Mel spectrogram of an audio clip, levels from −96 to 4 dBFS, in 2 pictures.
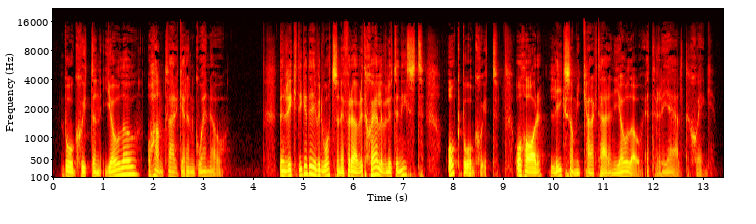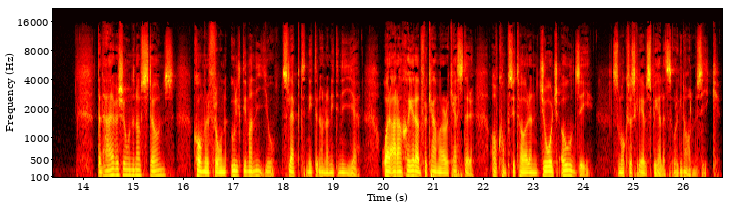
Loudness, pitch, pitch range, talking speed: -23 LUFS, 110 Hz, 100-125 Hz, 110 wpm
